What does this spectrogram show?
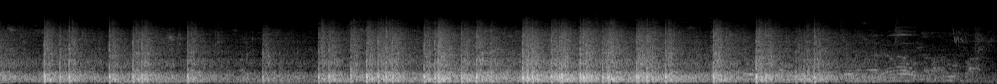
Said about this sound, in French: Il y a des pétards. Il y a des pétards.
